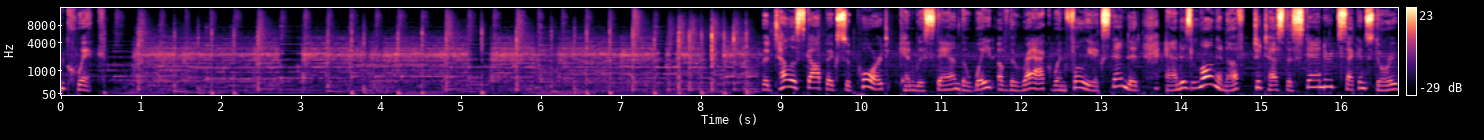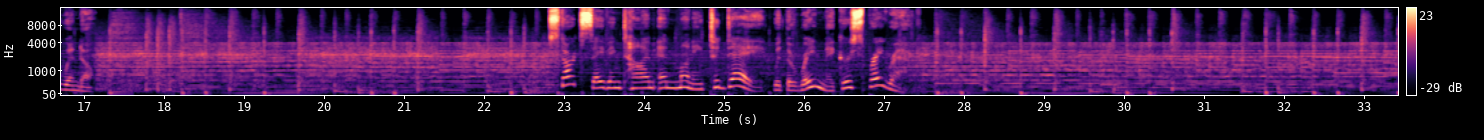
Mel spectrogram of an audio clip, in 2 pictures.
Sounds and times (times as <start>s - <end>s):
Speech: 0.0s - 0.6s, 8.8s - 17.1s, 22.8s - 27.4s
Music: 0.0s - 33.4s.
